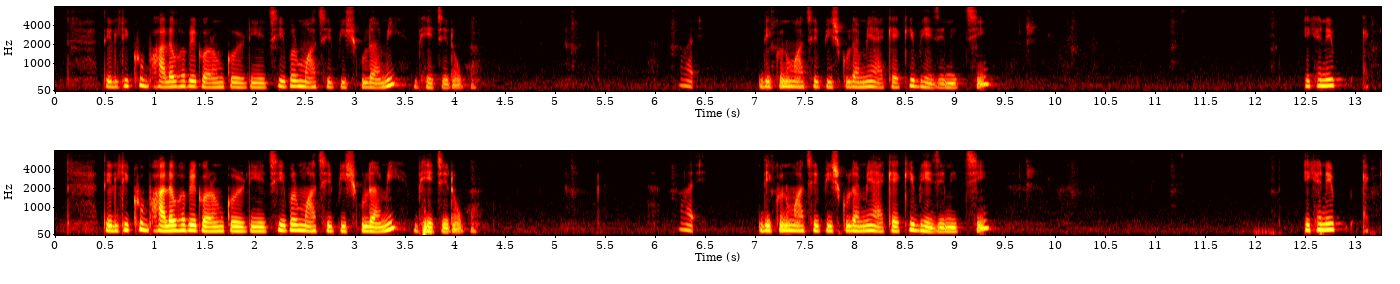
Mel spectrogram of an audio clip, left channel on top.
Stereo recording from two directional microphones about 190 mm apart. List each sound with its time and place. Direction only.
0.1 s a woman's voice: 20° right (ahead or behind)
6.2 s speech: 15° right (ahead or behind)
12.5 s a woman's voice: 20° right (ahead or behind)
